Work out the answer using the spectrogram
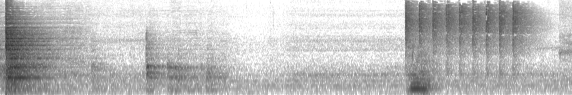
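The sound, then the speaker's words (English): A cooking pan is taken and handled: a sharp metallic clang, a second lighter knock, then after a pause a quick rattling run of about eight clicks, all fairly faint and without talk. “So we're gonna get our pan.”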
